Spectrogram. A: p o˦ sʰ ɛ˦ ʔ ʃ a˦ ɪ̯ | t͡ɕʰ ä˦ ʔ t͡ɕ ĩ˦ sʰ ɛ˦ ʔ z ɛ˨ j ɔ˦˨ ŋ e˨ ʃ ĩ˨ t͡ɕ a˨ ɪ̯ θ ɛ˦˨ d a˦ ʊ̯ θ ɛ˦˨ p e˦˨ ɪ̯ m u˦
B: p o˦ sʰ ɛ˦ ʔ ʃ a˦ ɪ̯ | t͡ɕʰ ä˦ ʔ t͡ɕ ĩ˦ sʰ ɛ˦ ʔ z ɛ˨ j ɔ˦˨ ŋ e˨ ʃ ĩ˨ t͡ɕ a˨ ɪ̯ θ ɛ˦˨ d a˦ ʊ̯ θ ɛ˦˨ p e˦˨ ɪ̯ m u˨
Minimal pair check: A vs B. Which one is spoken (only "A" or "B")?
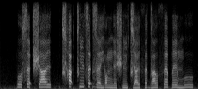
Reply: A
